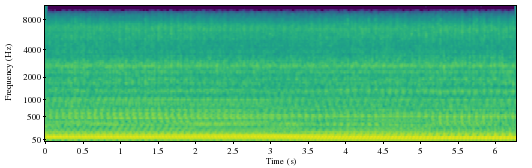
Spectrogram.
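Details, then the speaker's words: Dodge Challenger Hellcat supercharged V8 after spark plug replacement, one wheel off: deep steady idle, even low rumble with light supercharger whir, no misfire, healthy. "sounds like it's running pretty good you can't drive it because it's missing a wheel"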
